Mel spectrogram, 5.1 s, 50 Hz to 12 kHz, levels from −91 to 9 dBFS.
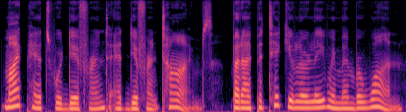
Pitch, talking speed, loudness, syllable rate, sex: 180 Hz, 140 wpm, -17 LUFS, 5.3 syllables/s, female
